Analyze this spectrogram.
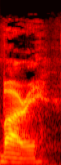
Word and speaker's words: Bari: Oh, it's pronounced Bari.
